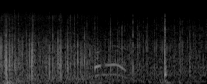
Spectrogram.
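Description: Rain falling, with scattered drops ticking sharply close to the microphone.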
